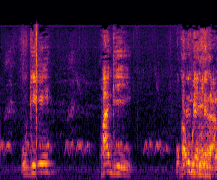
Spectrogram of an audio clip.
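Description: A dove cooing in the background: a short, faint call repeated about three times, between louder bursts of men's voices.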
